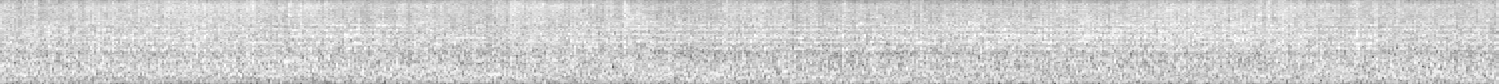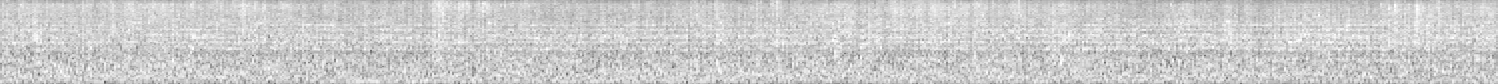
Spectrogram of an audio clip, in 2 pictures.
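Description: Freight train of open-top steel hopper cars rolling past steadily: a continuous rumble and rattle of wheels on rail, with faint steady high-pitched tones over it.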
